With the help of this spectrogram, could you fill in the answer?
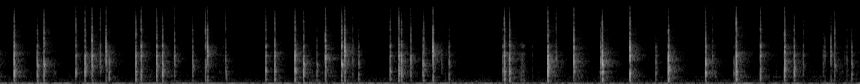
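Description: Long nails tap the edges of a small cardboard soap box with a bar inside, held in both hands while it is gripped and squeezed. Dozens of short, dry, clicky taps arrive in quick irregular bursts with brief pauses between them. Each one is bright and papery and dies away almost instantly over a faint low hiss.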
